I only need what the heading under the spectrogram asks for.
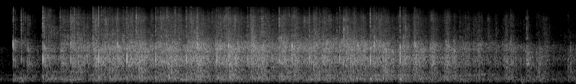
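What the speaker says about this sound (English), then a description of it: "you got this warm applause" Warm, steady applause from a large conference audience, a dense wash of many hands clapping that holds for several seconds before tapering slightly at the end.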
